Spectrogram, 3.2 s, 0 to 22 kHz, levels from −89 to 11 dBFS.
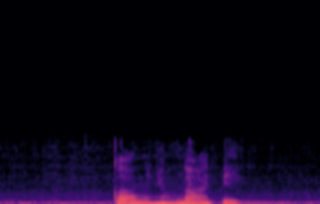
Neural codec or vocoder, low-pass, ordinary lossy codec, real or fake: codec, 24 kHz, 6 kbps, HILCodec; 7.2 kHz; Opus, 24 kbps; fake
